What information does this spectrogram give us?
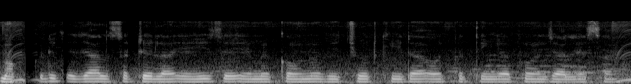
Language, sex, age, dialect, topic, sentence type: Bhojpuri, male, 18-24, Southern / Standard, agriculture, statement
